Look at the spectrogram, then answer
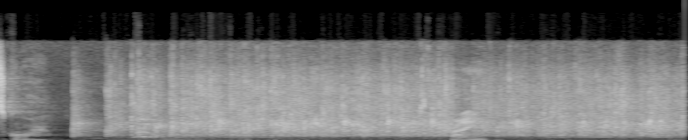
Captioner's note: applause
